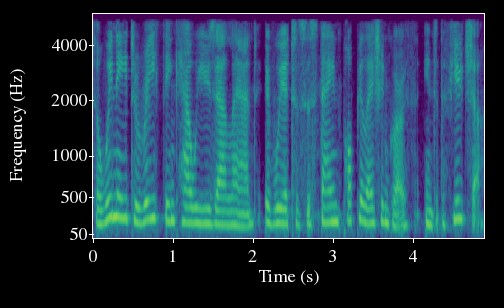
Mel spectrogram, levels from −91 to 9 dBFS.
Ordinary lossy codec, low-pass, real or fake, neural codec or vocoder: MP3, 48 kbps; 5.4 kHz; real; none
